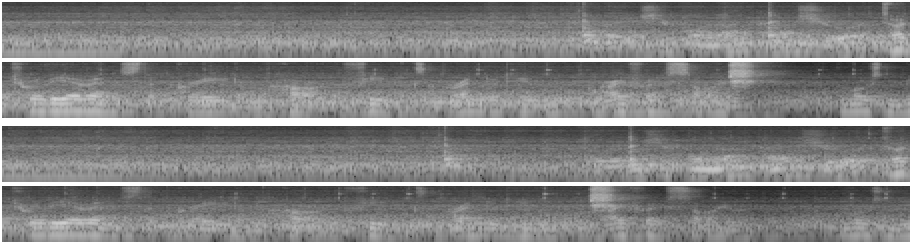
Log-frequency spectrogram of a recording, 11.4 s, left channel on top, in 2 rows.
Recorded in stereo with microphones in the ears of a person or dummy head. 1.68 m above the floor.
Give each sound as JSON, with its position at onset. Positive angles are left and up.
{"t": 3.6, "sound": "a man speaking", "side_deg": 70, "distance_m": 3.5}
{"t": 5.5, "sound": "a man speaking", "side_deg": 25, "distance_m": 0.9}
